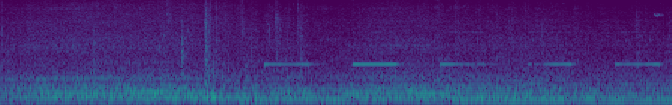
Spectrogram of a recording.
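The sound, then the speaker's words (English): A garbage truck idling in the middle of a street while mattresses, shopping carts and other items are loaded into it; its heavy diesel engine rumbles steadily, and partway through a reversing alarm starts beeping in an even, repeating rhythm over the engine noise. “Q-Ball watched the last of the mattresses, shopping carts, and other items go into the garbage truck idling in the middle of the street”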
